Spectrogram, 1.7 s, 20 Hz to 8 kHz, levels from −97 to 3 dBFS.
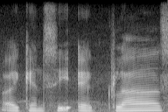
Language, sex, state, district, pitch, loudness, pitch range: English, male, Arunachal Pradesh, Longding, 135 Hz, -16 LUFS, 130-155 Hz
